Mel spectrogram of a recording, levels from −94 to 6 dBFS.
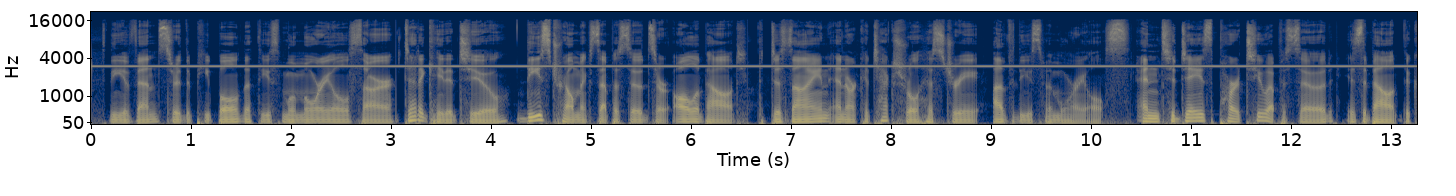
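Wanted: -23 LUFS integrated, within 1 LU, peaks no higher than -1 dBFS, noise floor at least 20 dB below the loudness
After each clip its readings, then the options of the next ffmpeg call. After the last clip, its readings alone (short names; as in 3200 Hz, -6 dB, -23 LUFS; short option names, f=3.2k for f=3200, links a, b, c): steady tone 3000 Hz; tone level -31 dBFS; loudness -25.0 LUFS; peak -6.0 dBFS; loudness target -23.0 LUFS
-> -af "bandreject=f=3k:w=30"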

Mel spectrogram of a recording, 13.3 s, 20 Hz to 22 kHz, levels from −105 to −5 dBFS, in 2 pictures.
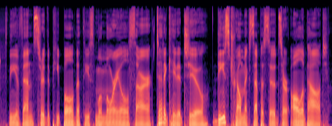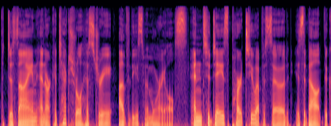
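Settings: steady tone none; loudness -26.0 LUFS; peak -6.5 dBFS; loudness target -23.0 LUFS
-> -af "volume=3dB"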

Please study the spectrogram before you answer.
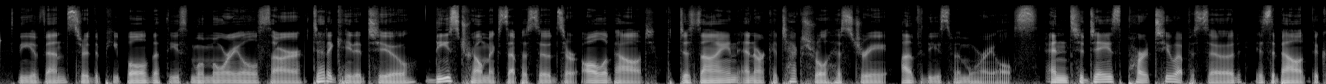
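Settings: loudness -23.0 LUFS; peak -3.5 dBFS; noise floor -57 dBFS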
